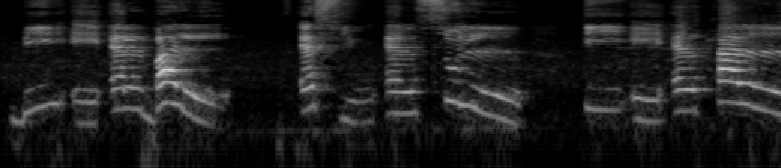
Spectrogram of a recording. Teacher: L, lidah awak naik di belakang gigi tetapi bunyi dia agak tebal. L, L, L. Jadi, bila awak sebut suku kata KVK dengan huruf L di belakang, bunyi dia akan lebih tebal.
